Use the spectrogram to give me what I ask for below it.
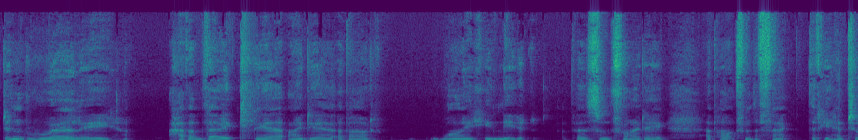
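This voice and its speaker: A woman's normal speaking voice, fairly low in pitch, with lively intonation at a moderate pace. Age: 60s. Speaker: ghostwriter and life story writing teacher. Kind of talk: podcast interview. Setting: recorded at a writers' house.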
